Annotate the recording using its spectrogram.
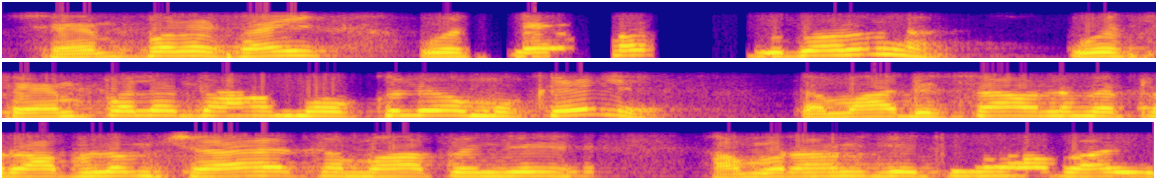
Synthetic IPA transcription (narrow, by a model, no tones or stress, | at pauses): sɛ̃ːmpəlsaːĩʊɦesɛ̃ːmpəl | ɓʊd̪ʱonɐ | ʊɦesɛ̃ːmpəlt̪̬ɐʋ̤ãmoːkɪlijomũːkʰeː | t̪ɐmãɗɪsãʊnəmẽpɾaːbləmt͡ɕʰaːet̪ɐmãpɐ̃ɦɪ̃ɲd͡ʑe | ɦɐmɾaːʊnɪkʰet͡ɕɐʋãbʱaːi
